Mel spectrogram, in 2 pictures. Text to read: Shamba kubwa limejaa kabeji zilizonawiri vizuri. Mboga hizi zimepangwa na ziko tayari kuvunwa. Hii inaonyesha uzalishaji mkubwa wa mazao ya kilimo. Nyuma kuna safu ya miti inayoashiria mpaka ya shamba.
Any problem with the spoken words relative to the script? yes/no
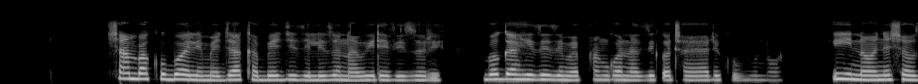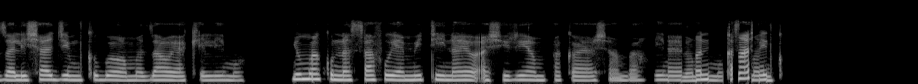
yes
